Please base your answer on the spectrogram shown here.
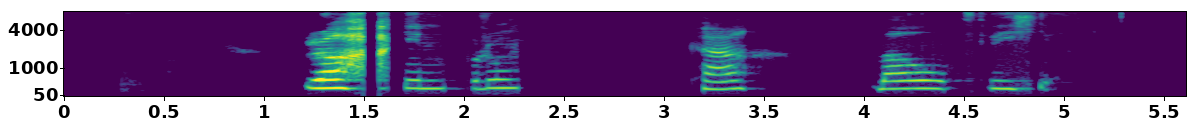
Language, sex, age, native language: Icelandic, female, 9, Icelandic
